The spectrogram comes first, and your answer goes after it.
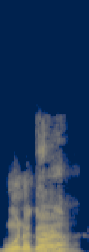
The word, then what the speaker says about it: Månegarm: I just learned how to pronounce it properly. Wagarm.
